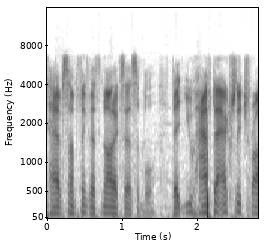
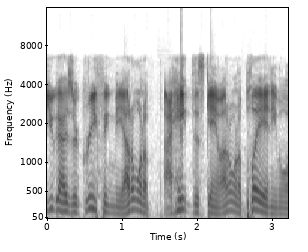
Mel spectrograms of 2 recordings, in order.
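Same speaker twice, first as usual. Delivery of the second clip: acted-out angry ranting; 2 semitones higher, 3 dB louder than usual. Retelling how a game boss gets mad at players: imitating an angry boss. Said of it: "he gets all mad".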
